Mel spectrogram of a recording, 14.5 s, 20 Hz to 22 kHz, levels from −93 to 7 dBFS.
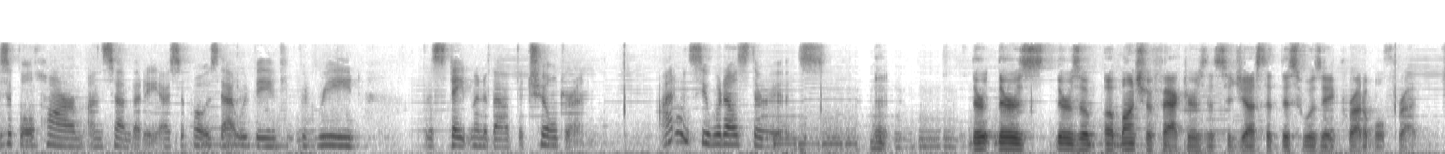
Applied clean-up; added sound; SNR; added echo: neural separator model SepFormer DNS4.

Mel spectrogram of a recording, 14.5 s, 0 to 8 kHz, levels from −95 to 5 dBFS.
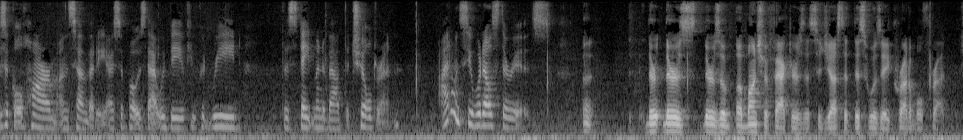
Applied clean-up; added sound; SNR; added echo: none; none; none; none.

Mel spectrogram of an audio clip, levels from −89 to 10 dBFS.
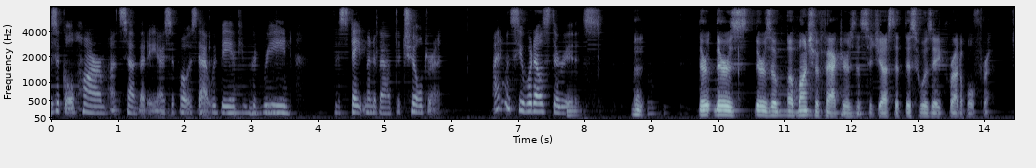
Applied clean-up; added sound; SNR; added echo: neural mask model DeepFilterNet 3.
